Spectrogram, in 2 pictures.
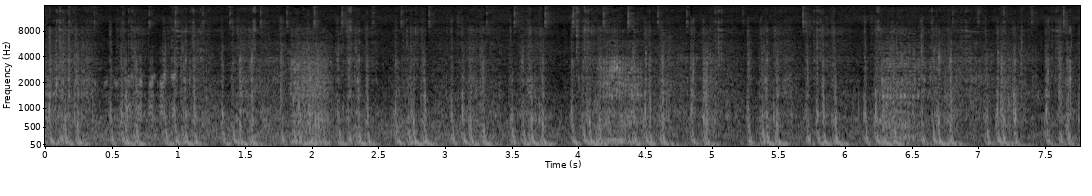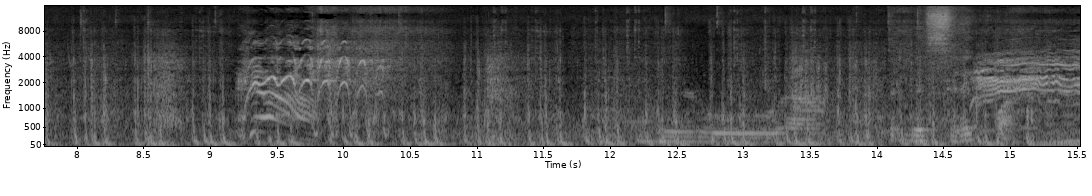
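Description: Horse hooves gallop steadily on the ground.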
